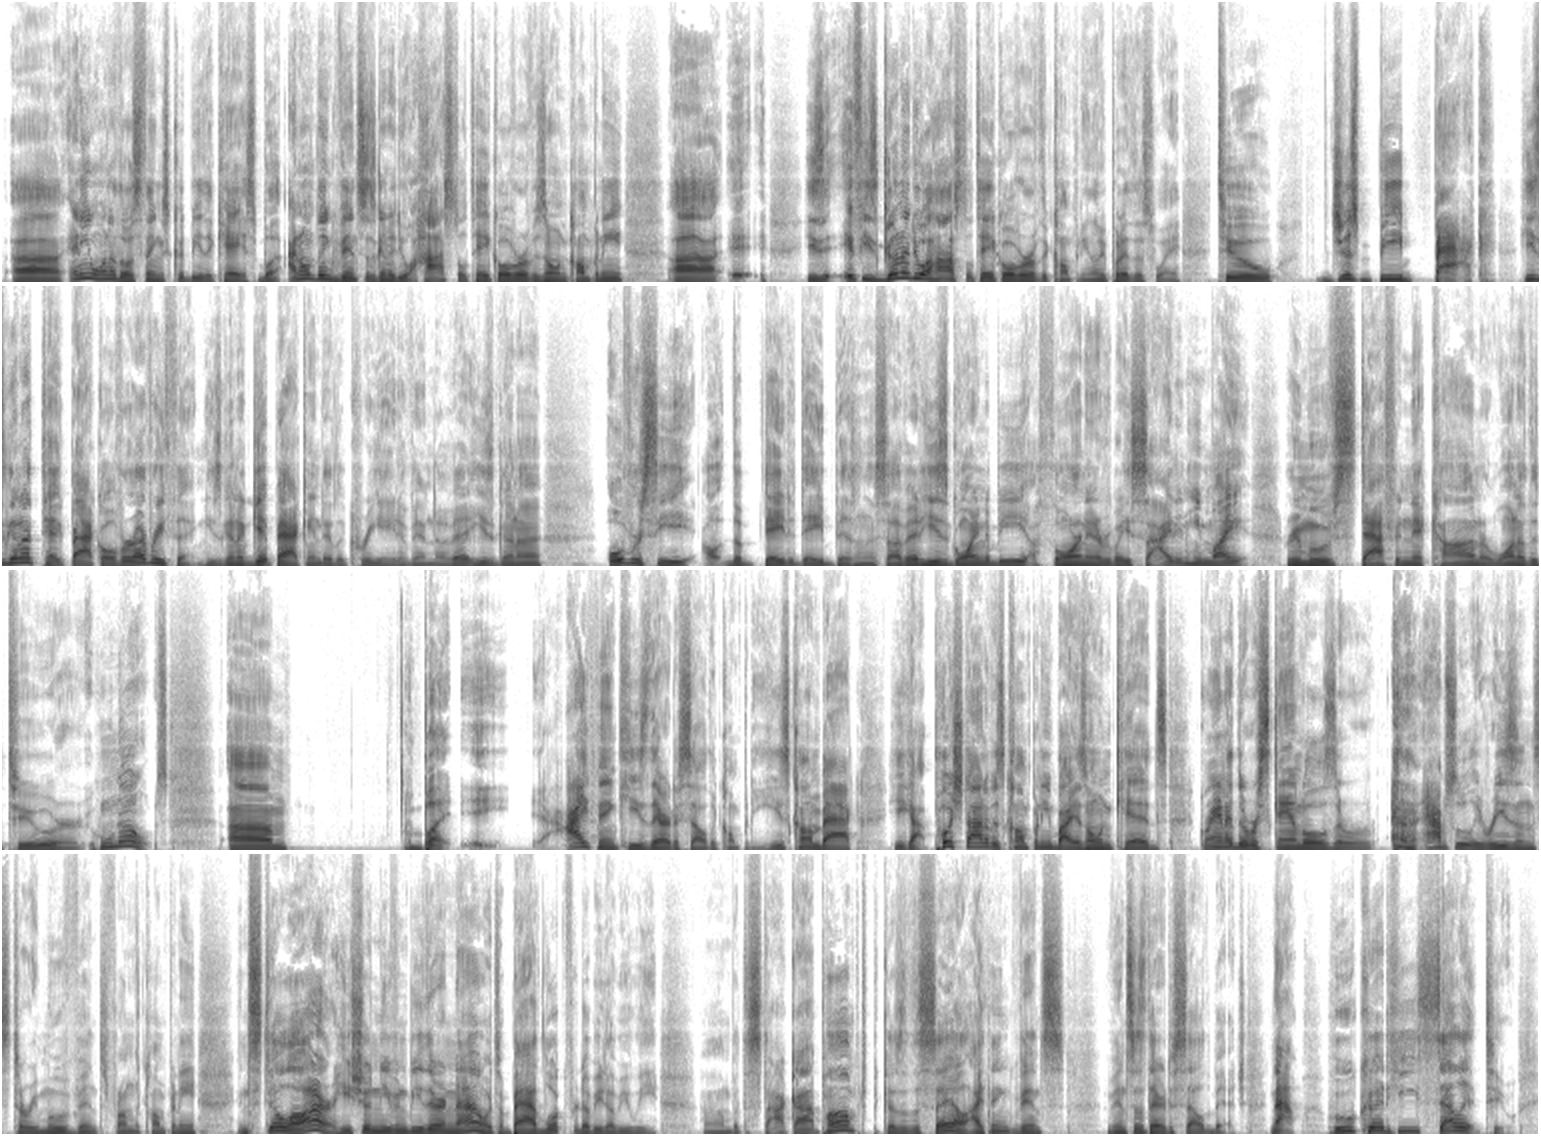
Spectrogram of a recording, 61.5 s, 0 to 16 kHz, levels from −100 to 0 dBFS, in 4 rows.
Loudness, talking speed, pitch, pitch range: -28 LUFS, 180 wpm, 145 Hz, 120-175 Hz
